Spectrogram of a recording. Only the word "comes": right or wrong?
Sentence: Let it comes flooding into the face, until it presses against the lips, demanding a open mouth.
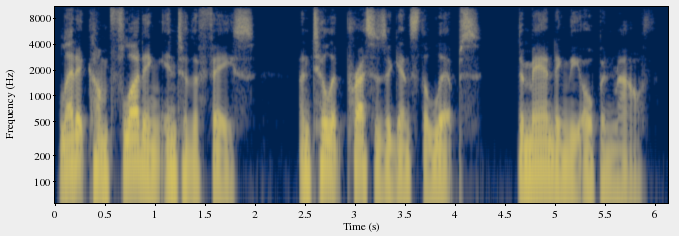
wrong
